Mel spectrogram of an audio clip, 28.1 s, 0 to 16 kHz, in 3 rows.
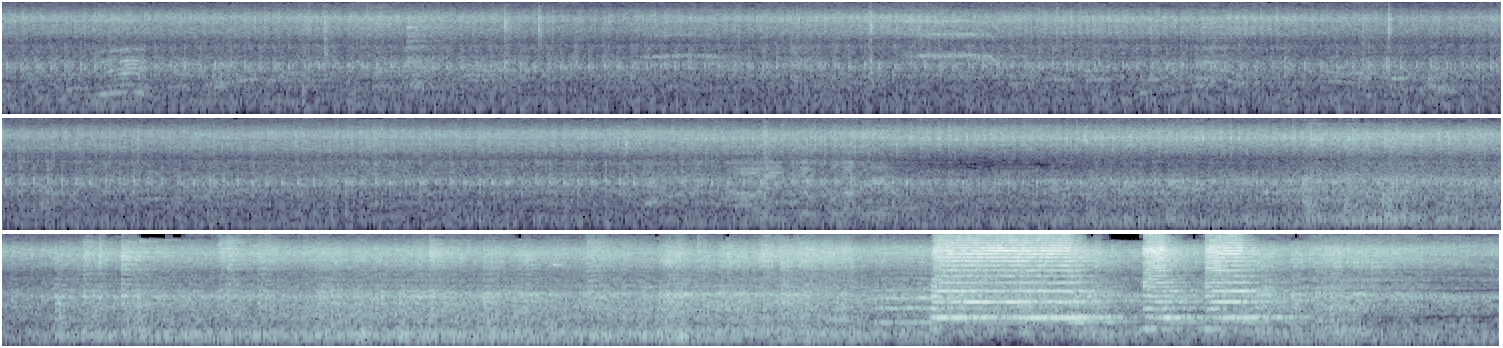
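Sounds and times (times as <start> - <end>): train wheels rumbling on rails: 0.0 - 28.0
train horn blasts: 24.1 - 27.2.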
